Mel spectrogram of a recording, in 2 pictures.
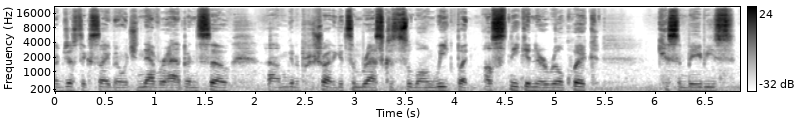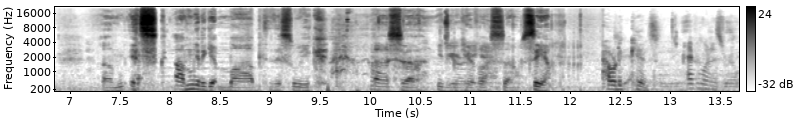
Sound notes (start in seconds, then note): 6.2 laughs; 9.5 laughter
